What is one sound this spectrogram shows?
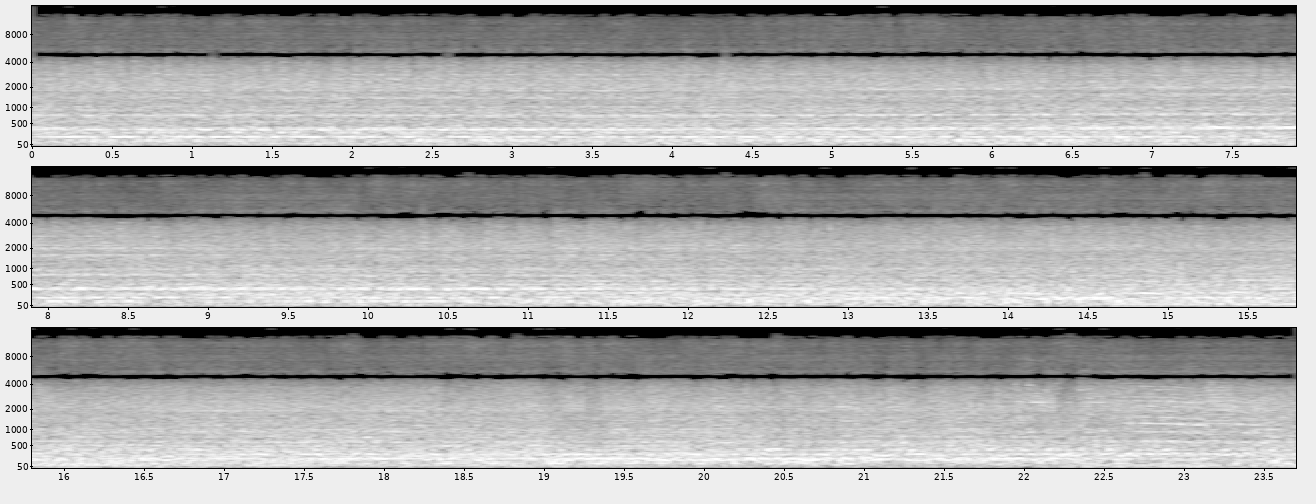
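Electric guitars play loud, droning rock music.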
